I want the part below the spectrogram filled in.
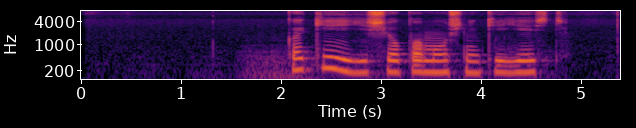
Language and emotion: Russian, neutral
